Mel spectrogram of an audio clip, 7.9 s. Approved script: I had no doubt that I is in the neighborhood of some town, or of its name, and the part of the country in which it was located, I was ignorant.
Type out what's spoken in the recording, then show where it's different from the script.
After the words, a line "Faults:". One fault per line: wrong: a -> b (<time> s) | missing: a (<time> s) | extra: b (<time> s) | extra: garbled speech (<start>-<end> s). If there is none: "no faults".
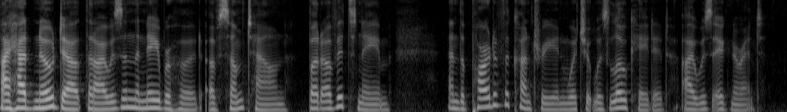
I had no doubt that I was in the neighborhood of some town, but of its name, and the part of the country in which it was located, I was ignorant.
Faults:
wrong: is -> was (1.1 s)
wrong: or -> but (3.1 s)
